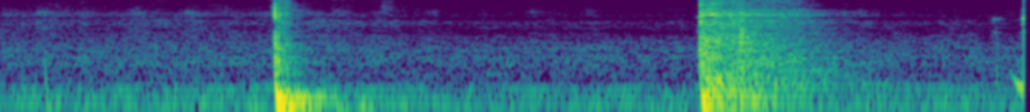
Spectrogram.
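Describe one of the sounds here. A football is kicked hard and thumps loudly.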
